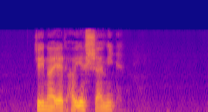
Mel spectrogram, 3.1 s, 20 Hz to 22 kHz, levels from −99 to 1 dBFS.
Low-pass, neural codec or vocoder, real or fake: 7.2 kHz; codec, 16 kHz, 1 kbps, FunCodec, trained on LibriTTS, 50 frames a second; fake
